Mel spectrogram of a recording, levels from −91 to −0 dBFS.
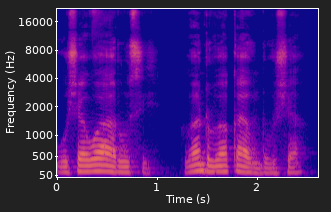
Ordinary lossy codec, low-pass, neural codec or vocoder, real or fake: none; none; vocoder, 48 kHz, 128 mel bands, Vocos; fake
